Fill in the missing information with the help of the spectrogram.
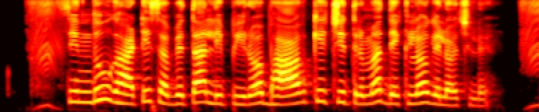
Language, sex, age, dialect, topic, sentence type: Maithili, female, 25-30, Angika, agriculture, statement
